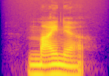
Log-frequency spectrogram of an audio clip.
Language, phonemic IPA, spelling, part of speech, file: German, /ˈmaɪ̯nɐ/, meiner, pronoun / determiner, De-meiner.ogg
- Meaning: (pronoun) 1. mine (substantival possessive) 2. genitive of ich; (determiner) inflection of mein: 1. genitive/dative feminine singular 2. genitive plural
